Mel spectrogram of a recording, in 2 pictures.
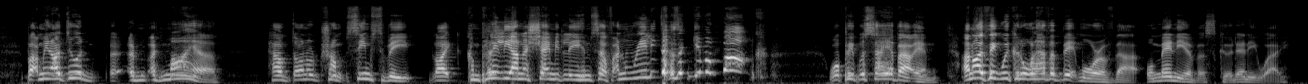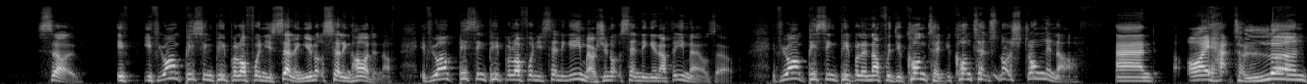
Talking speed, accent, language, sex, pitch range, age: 220 wpm, British, English, male, 190-265 Hz, 40-59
